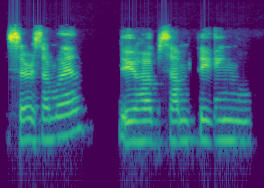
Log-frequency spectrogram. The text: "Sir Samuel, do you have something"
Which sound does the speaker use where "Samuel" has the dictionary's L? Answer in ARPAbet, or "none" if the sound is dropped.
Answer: N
